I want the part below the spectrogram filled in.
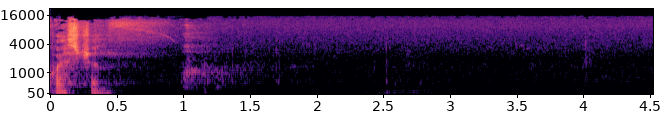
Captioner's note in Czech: ticho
